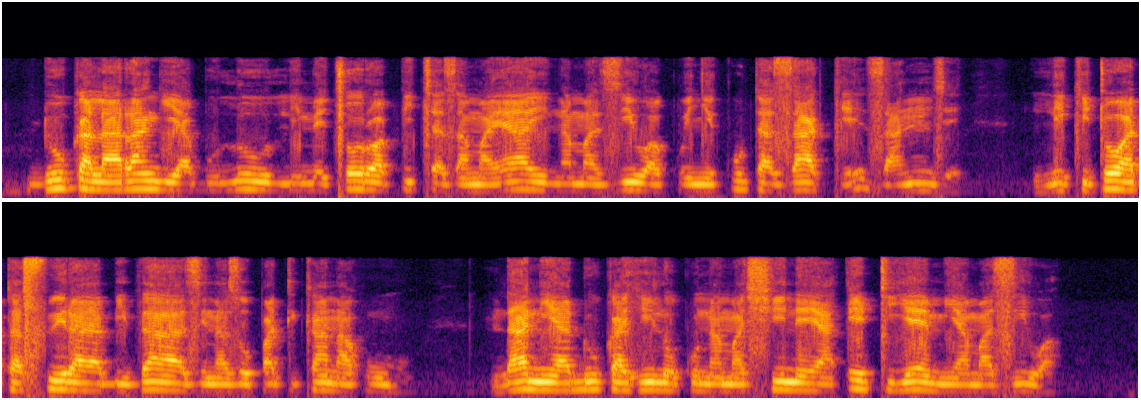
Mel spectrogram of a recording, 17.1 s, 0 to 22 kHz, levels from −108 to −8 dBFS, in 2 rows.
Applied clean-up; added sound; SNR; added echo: none; none; none; none.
